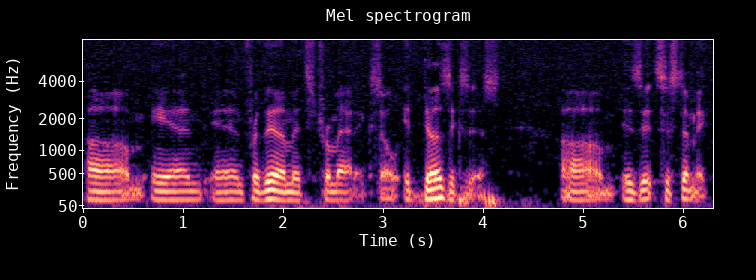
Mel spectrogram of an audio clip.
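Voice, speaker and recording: A man with a husky, gravelly voice answers questions on a panel. He speaks in a measured, thoughtful way, pausing on fillers. His tone is dark and rough-edged. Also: lowish voice, little pitch movement. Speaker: panel guest. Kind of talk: panel discussion.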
